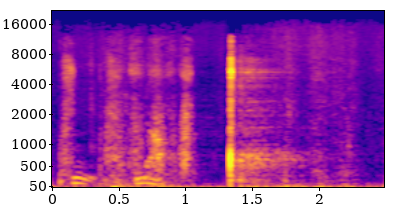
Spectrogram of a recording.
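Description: Writing as a scribe takes down dictation: a continuous soft scratching of pen on paper with one sharp tap partway through, over a faint hiss.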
